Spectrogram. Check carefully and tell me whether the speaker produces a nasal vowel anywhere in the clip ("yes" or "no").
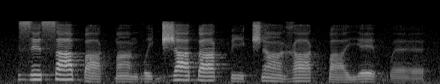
yes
